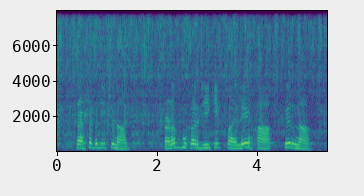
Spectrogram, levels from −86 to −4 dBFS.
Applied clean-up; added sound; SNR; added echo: none; Bicycle; 10 dB; none.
